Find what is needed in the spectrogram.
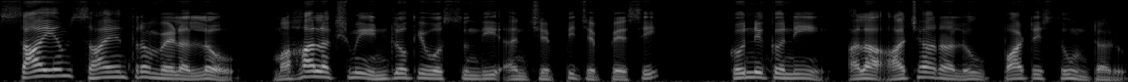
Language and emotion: Telugu, neutral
